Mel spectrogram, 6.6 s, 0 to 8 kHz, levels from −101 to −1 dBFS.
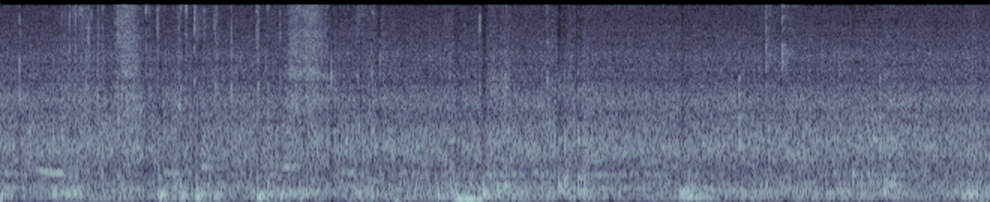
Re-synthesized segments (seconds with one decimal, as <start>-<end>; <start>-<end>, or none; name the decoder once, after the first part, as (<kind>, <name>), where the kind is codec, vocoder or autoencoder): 1.8-2.7 (vocoder, Vocos)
